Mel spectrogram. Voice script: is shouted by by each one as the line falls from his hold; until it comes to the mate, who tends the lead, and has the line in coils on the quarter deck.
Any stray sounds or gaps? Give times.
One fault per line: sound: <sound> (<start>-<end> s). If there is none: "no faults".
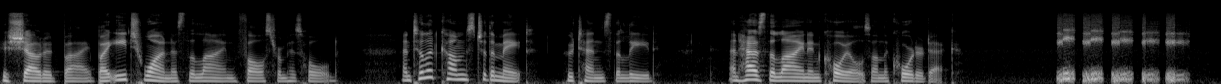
sound: laugh (10.6-11.9 s)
